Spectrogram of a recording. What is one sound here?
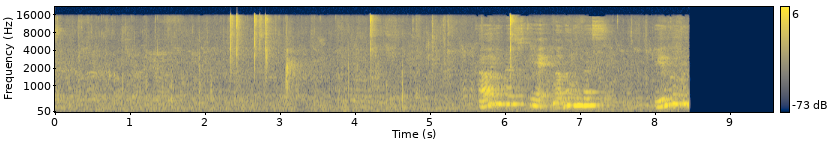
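Spectators chatter nearby.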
